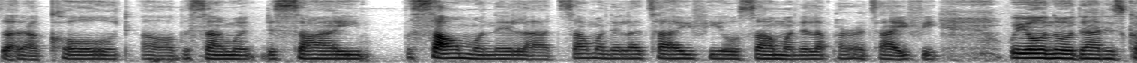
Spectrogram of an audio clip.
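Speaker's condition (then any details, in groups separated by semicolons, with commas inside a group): No condition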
